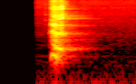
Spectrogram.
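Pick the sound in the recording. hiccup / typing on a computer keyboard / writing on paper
hiccup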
